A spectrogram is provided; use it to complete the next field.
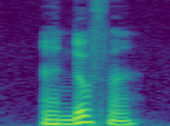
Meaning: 1. dolphin 2. dolphin; the animal used as a charge 3. successor, dauphin 4. runner-up
- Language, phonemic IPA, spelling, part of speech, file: French, /do.fɛ̃/, dauphin, noun, Fr-dauphin.ogg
